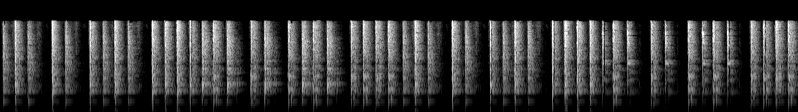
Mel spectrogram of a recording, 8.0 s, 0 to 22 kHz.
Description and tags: TinCanBeat 120bpm01 LoopCache AbstractPercussion
Abstract Percussion Loop made from field recorded found sounds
